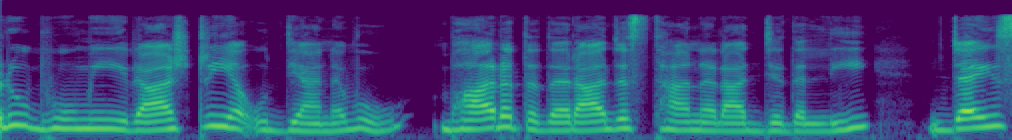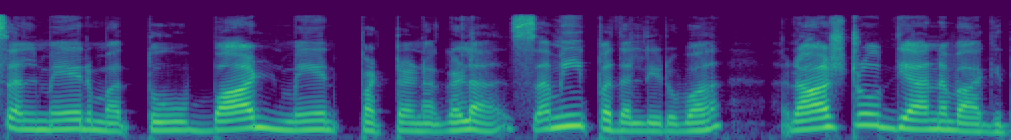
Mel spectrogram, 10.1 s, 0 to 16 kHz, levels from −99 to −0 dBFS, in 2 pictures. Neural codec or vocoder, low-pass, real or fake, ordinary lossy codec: vocoder, 24 kHz, 100 mel bands, Vocos; 10.8 kHz; fake; none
